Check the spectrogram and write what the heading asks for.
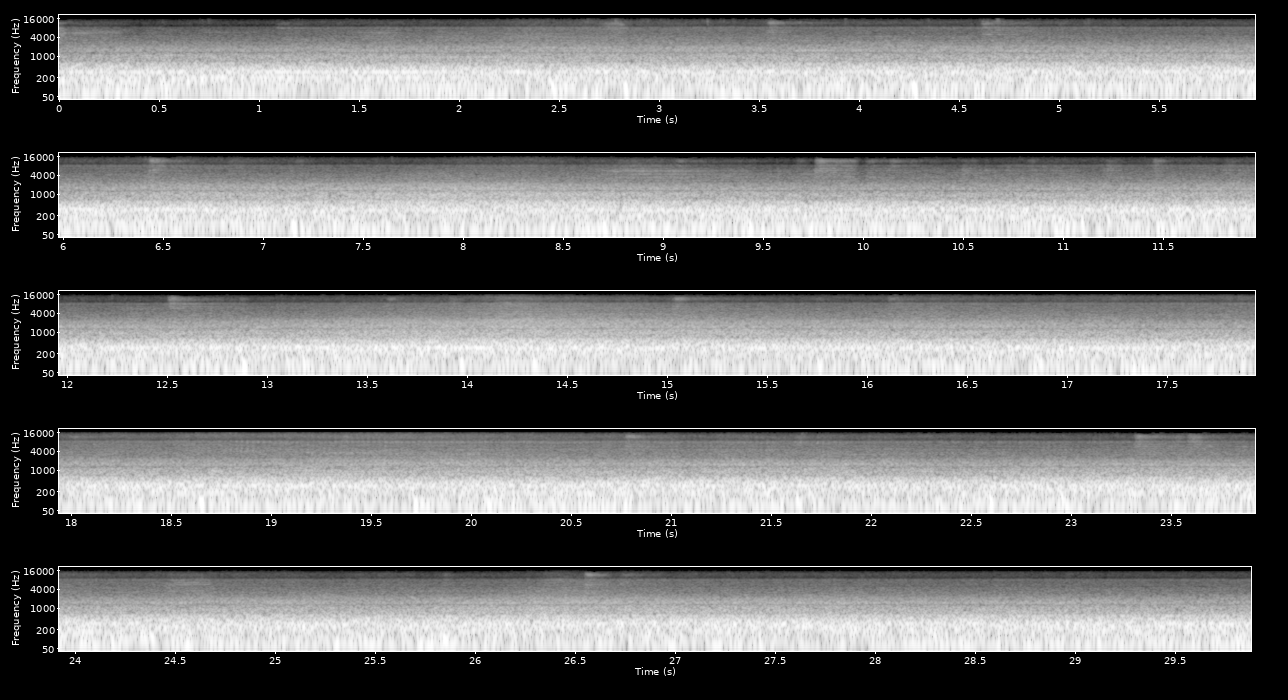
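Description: Steady low rumble of a car driving through a long road tunnel, heard from inside the cabin: road and engine noise.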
